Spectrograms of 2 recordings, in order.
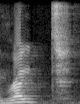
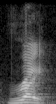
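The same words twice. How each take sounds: First: The final T is clearly released. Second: The final T is stopped and not released. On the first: The speaker calls it wrong. "Don't say right" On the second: The speaker calls it right. "the sound is a stop. It goes away"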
